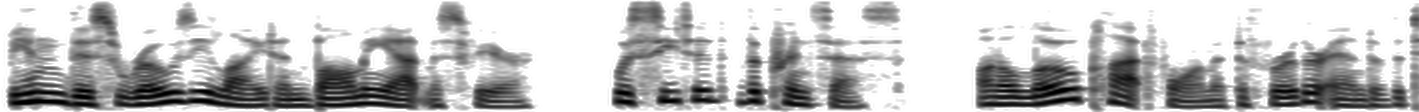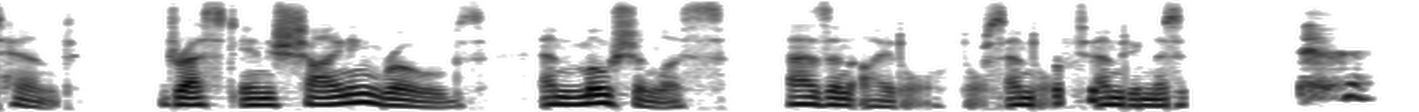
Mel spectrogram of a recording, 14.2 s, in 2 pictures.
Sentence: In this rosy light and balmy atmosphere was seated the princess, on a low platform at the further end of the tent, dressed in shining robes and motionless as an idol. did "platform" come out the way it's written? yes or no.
yes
